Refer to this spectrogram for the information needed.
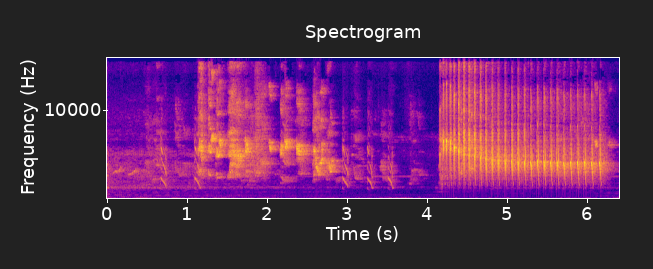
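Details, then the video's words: Kapas tembak bulbul singing lively, for use as a training master: sharp rising whistled notes and chattery phrases, then a loud fast buzzy trill slowly sliding downward, about four pulses per second. "MASTERAN KAPAS TEMBAK GACOR"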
